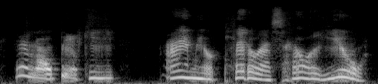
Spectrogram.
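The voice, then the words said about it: Unnatural-sounding character voice. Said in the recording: “You sound like my old voice does a little bit. ... your old voice was fucked up. Sounded really... unnatural.”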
